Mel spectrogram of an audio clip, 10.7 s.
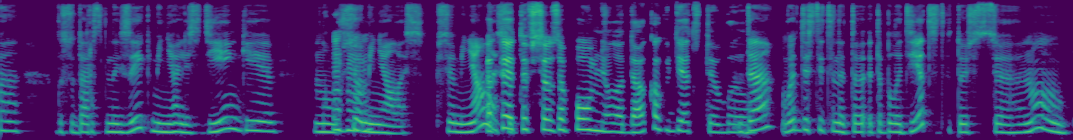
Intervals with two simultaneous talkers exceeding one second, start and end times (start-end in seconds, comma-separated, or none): none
